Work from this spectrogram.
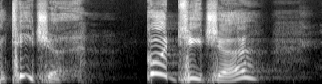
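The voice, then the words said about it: Put-on English accent. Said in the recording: “I always picture like a play like he has an English accent.”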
